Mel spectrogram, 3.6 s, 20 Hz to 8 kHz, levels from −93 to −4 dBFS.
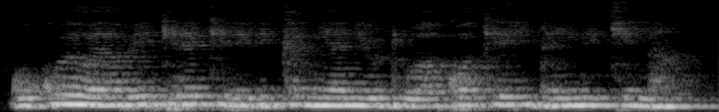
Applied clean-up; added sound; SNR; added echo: none; none; none; reverberation time 0.9 s.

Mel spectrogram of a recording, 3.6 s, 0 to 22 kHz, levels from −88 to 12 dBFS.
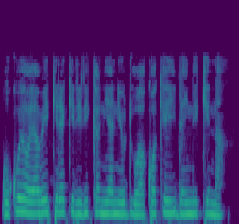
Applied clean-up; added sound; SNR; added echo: none; none; none; none.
